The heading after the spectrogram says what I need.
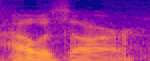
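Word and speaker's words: Hawezar: our first introduction to howazar let me go ahead and pull up our map so what is this housar es some people like to pronounce it how Weezer all right so this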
